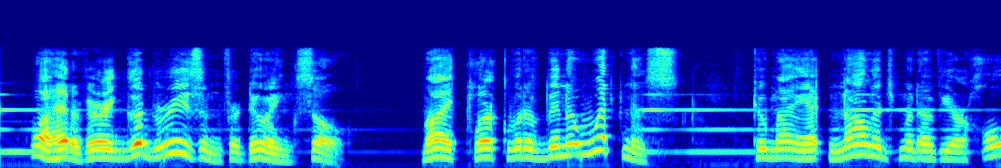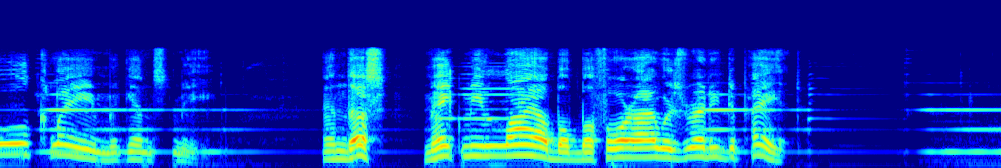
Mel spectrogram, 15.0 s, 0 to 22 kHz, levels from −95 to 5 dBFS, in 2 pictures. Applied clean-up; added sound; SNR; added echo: neural mask model RNNoise.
